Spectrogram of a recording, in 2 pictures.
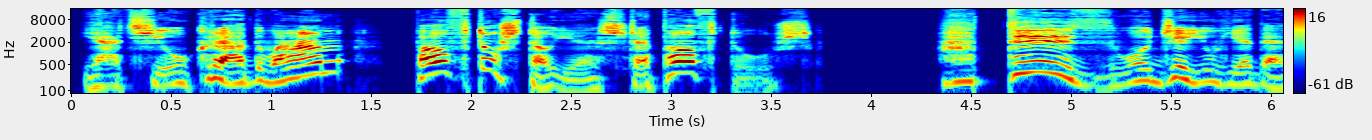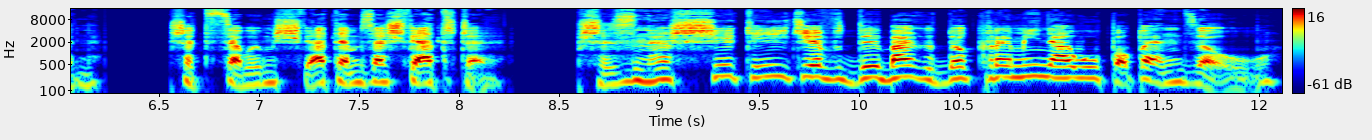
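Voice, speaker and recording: A shrill village wife in a cursing rage, as an audiobook reader puts her on, her voice leaping high and swinging wildly. It sounds dry and a little distant from the mic. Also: very animated, slow, a bit bright, breathy edge, no echo, heavily acted. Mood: screaming fury. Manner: screeching, cursing. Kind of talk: audiobook character reading.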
